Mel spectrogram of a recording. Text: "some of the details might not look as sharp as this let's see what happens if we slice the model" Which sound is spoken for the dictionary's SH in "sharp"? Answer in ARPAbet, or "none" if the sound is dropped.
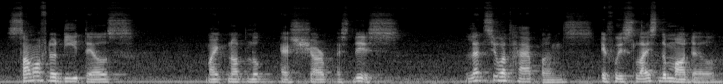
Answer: SH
